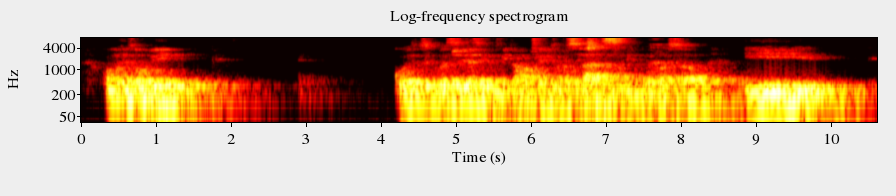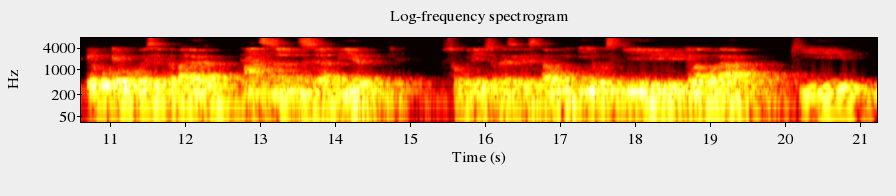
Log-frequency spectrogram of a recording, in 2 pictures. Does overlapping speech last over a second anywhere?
Yes, from 4.9 s

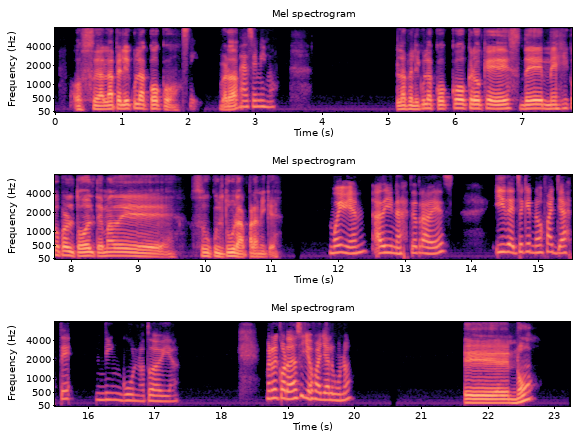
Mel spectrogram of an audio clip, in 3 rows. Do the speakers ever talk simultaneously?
No

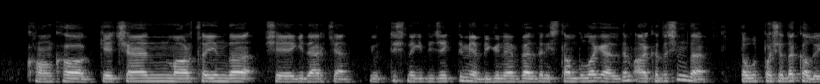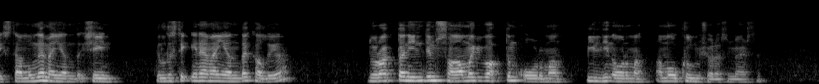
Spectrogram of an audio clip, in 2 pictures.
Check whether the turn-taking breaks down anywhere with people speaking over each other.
No

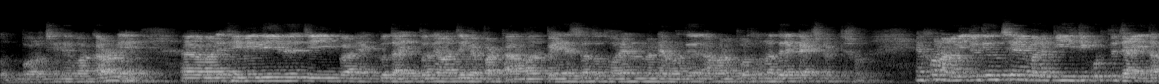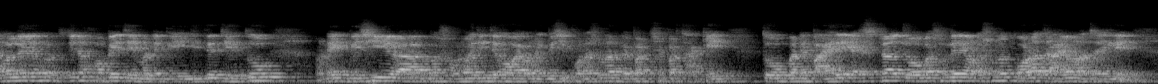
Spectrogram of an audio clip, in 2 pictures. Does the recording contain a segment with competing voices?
No

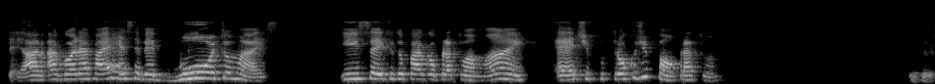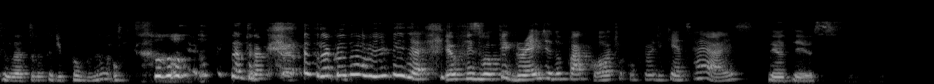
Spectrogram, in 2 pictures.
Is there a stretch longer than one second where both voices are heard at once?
No

